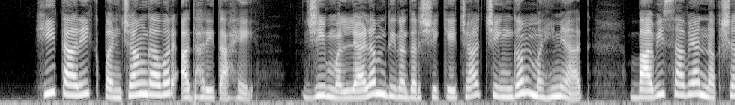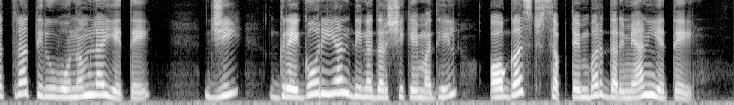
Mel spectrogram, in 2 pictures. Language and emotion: Marathi, neutral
